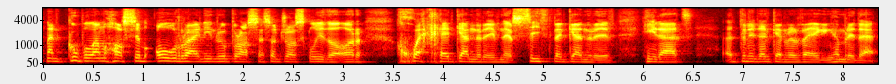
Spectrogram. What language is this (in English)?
Welsh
